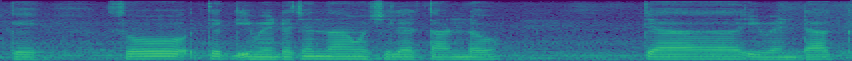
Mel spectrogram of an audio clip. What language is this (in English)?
Konkani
